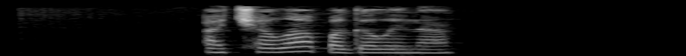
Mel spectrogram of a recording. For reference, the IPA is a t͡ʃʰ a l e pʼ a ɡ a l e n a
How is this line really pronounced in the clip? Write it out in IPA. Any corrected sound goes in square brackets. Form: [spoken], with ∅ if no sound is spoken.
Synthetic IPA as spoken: a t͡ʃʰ a l [a] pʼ a ɡ a l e n a

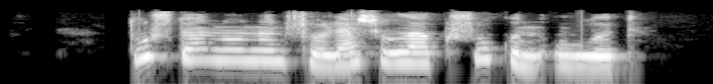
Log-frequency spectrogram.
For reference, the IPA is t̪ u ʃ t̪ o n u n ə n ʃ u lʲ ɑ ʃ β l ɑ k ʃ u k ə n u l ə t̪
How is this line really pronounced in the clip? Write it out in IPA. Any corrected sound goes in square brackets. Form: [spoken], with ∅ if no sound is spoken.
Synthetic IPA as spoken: t̪ u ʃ t̪ o n u n ə n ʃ [o] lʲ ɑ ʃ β l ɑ k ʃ u k ə n u l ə t̪

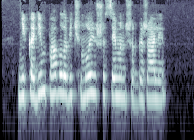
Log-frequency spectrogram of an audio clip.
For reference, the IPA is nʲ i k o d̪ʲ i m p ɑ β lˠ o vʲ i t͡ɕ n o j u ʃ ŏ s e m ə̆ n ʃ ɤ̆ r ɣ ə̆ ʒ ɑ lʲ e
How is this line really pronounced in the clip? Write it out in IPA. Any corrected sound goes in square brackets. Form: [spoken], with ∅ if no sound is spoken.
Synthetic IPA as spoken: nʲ i k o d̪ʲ i m p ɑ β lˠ o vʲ i t͡ɕ n o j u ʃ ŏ s e m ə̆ n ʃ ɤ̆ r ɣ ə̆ ʒ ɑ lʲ e

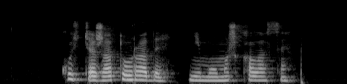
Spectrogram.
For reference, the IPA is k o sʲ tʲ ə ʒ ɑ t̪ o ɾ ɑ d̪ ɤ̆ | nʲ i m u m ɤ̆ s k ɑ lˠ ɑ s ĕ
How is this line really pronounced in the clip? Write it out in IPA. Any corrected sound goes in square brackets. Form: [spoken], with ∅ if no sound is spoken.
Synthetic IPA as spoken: k o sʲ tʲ [ɑ] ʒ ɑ t̪ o ɾ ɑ d̪ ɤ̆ | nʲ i m [o] m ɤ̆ [ʃ] k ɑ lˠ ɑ s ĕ

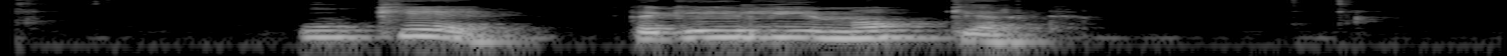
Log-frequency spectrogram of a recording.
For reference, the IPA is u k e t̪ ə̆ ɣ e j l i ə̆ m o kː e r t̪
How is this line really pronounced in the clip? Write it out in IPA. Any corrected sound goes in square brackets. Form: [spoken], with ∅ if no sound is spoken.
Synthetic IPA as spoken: u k e t̪ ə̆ ɣ e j l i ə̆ [n] o kː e r t̪

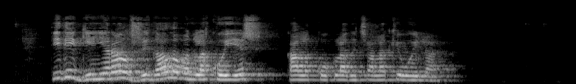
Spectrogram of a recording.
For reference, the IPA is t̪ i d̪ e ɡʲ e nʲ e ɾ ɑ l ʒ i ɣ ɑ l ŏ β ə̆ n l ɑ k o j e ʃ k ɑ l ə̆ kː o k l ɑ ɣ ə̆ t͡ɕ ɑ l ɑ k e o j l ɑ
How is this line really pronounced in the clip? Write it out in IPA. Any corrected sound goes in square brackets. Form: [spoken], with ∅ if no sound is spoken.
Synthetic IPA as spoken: t̪ i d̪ e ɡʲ e nʲ e ɾ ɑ l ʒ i ɣ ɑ l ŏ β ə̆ n l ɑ k o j e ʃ k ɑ l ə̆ kː o k l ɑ ɣ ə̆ t͡ɕ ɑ l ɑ k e o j l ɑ

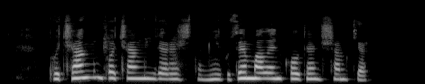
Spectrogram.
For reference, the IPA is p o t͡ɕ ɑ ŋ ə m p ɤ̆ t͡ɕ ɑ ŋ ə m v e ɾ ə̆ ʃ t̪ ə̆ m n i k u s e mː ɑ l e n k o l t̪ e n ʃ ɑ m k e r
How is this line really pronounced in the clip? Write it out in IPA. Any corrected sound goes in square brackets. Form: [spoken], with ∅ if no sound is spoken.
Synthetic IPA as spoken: p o t͡ɕ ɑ ŋ ə m p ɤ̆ t͡ɕ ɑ ŋ ə m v e ɾ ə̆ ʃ t̪ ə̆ m n i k u [z] e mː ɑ l e n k o l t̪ e n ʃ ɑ m k e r

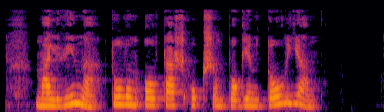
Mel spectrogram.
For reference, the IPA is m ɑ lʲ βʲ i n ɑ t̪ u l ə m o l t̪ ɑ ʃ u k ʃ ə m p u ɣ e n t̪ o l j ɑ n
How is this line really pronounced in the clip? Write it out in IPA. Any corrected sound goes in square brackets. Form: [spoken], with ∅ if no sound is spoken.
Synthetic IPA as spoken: m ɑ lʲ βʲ i n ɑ t̪ u l ə m o l t̪ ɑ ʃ u k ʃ ə m p [o] ɣ e n t̪ o l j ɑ n

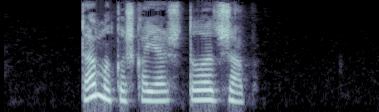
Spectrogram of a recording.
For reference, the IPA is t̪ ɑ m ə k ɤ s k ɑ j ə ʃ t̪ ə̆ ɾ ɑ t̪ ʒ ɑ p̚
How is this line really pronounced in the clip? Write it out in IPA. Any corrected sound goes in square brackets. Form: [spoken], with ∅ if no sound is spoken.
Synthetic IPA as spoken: t̪ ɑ m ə k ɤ [ʃ] k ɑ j [ɑ] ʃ t̪ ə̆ [l] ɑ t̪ ʒ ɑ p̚

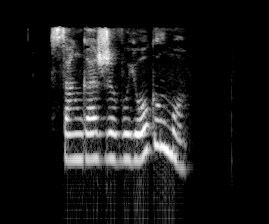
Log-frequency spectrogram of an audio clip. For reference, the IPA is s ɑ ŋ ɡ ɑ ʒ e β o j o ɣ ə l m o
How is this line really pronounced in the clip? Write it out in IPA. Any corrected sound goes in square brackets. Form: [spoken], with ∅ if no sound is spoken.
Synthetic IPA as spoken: s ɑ ŋ ɡ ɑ ʒ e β [u] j o ɣ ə l m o

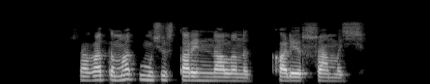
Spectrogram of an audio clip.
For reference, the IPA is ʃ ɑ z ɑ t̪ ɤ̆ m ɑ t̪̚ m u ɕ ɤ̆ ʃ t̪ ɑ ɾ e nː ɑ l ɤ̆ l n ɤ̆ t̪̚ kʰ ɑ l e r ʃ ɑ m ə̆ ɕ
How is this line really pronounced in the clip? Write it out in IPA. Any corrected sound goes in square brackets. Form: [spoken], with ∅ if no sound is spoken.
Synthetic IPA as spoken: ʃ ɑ [ɣ] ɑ t̪ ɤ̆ m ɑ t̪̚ m u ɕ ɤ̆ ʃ t̪ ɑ ɾ e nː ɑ l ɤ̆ [∅] n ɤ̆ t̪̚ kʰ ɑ l e r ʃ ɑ m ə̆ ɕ

